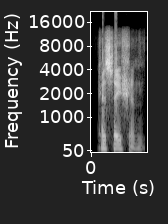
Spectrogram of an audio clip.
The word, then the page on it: cassation: American English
